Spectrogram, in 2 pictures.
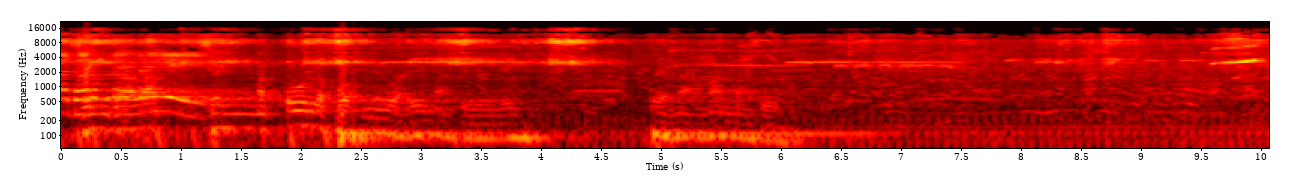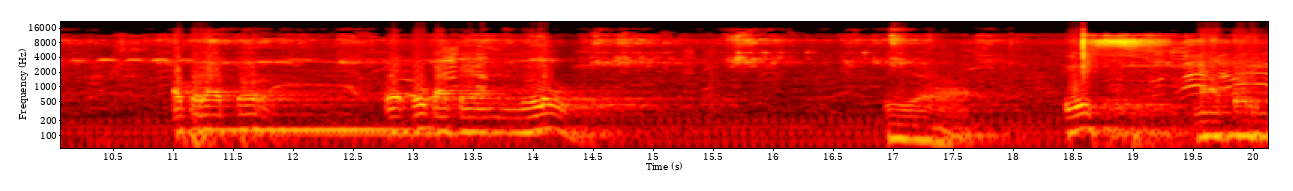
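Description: A woman sings loudly through a loudspeaker.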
